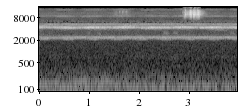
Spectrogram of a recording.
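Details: Chorus of New England summertime crickets, a steady high trilling drone holding level throughout, with a brief higher insect burst near the third second and faint low rumble beneath.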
